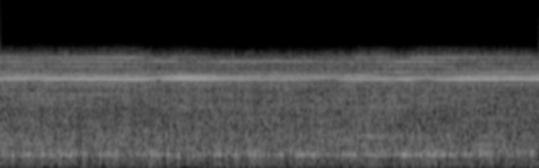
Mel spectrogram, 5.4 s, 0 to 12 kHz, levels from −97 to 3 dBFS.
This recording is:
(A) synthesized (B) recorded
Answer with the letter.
B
